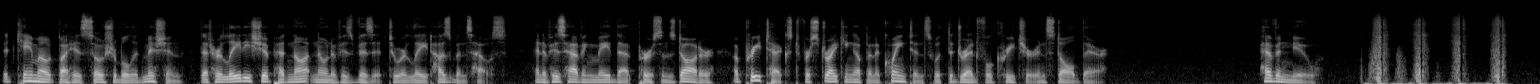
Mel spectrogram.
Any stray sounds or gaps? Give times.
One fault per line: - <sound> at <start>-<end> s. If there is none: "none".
- sniff at 13.6-15.1 s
